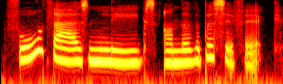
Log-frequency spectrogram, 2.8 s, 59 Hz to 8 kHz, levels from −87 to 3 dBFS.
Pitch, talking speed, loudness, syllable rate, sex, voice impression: 235 Hz, 125 wpm, -15 LUFS, 4.1 syllables/s, female, feminine, adult-like, slightly relaxed, slightly dark, soft, raspy, calm, friendly, reassuring, kind, slightly modest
